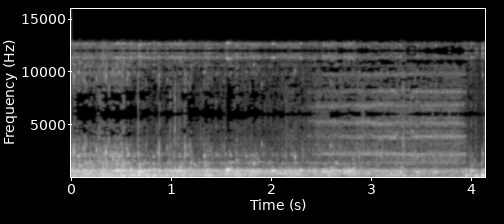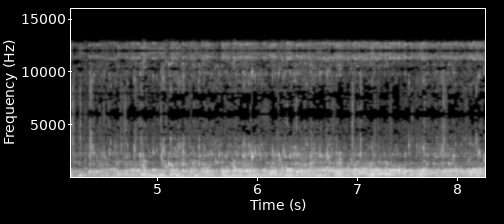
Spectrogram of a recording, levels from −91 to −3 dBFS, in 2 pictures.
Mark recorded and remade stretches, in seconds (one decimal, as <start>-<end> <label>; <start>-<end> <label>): 0.0-8.3 recorded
